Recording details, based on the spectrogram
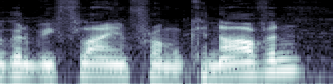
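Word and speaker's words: Caernarfon: to be flying from carnarvon in wheels i think that's how you pronounce it is it's welsh so i'm not welsh trying me best to pronounce it up to blackpool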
